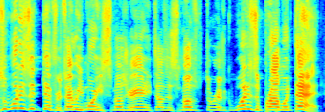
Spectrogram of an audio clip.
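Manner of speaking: high-pitched, baffled protest; acted incredulous questioning. Boss asks woman what the problem is, incredulous. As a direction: question the complaint as if it makes no sense.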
